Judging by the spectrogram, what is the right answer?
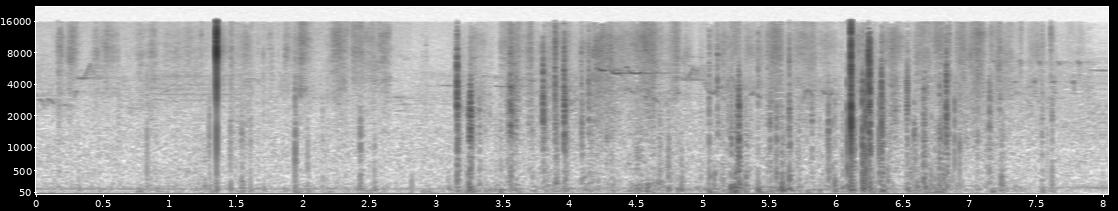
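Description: A sheet of paper being handled and unfolded: scattered light rustles and clicks, busier after a few seconds, over a steady low room hum, fading out near the end.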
